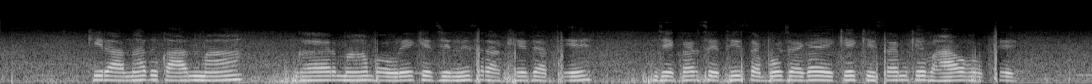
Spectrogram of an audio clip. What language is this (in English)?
Chhattisgarhi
